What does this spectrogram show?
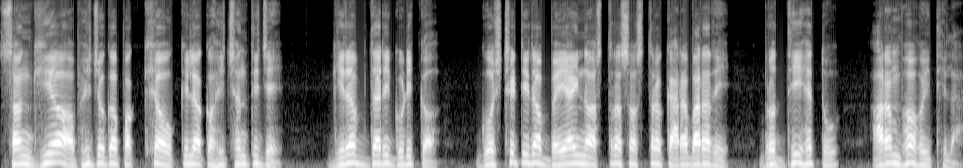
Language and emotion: Odia, neutral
